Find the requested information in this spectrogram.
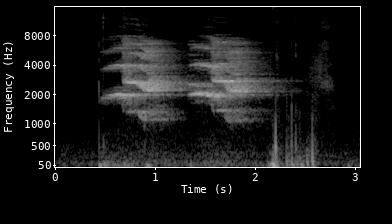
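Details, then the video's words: Pet Indian parrot talking indoors: two drawn-out, voice-like harmonic phrases, each about a second long, followed by a few soft clicks and taps. "Indian Parrot🥀Candy Love to Talk"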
